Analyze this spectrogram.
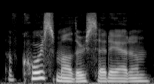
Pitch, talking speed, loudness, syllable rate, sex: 170 Hz, 195 wpm, -16 LUFS, 5.5 syllables/s, female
